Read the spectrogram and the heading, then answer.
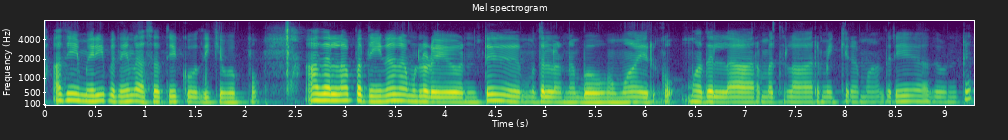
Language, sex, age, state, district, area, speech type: Tamil, female, 18-30, Tamil Nadu, Salem, urban, spontaneous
